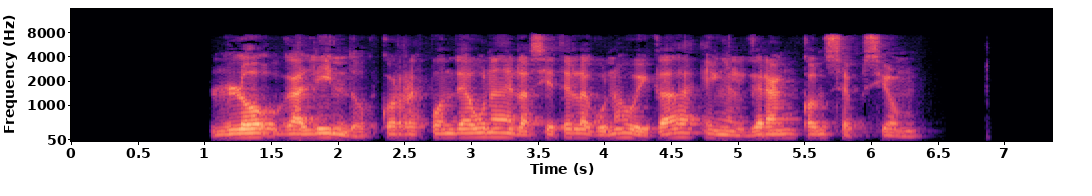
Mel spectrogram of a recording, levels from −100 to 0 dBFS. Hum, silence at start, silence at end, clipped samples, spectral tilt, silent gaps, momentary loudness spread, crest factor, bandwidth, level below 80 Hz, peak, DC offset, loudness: none; 1.05 s; 1 s; under 0.1%; -4 dB/octave; none; 10 LU; 20 dB; 8 kHz; -72 dBFS; -4 dBFS; under 0.1%; -23 LUFS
